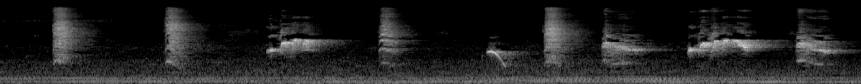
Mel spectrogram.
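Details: Oriental magpie-robin, a caged champion kept for tutoring songbirds, mixing harsh rasping bursts roughly every second with short whistled and buzzy phrases, over a noisy background hum.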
